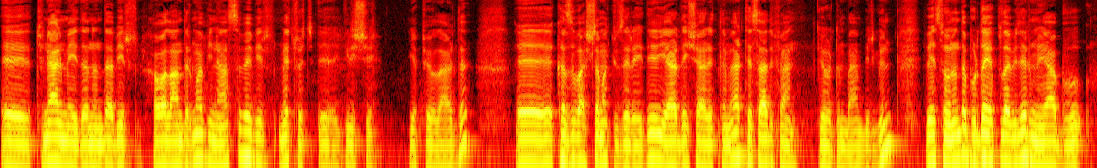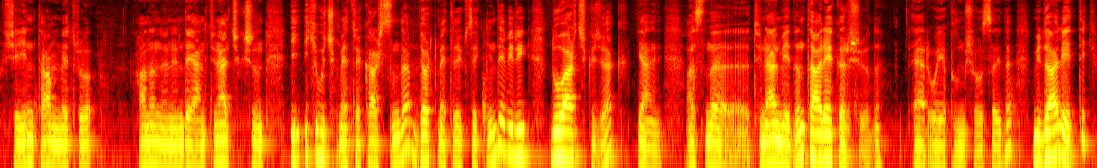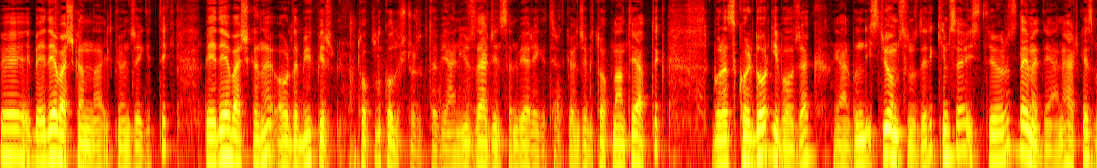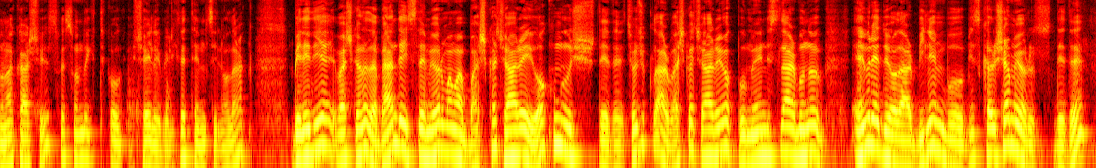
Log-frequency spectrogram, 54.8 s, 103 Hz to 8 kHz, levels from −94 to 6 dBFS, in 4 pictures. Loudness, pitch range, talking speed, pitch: -18 LUFS, 95-130 Hz, 145 wpm, 110 Hz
